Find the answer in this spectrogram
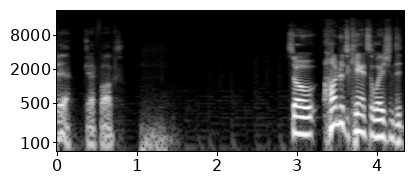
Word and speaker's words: Guy Fawkes: Yeah, Guy Fawkes.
